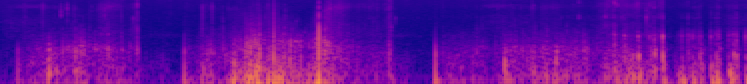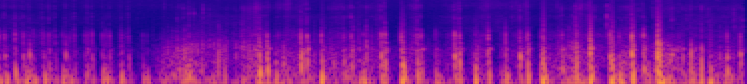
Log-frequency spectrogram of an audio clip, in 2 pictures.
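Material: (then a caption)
Rubber. A blue squishy rubber dolphin toy filled with gel beads is held close to the mic and squeezed and scratched with fingertips. The result is a low, muffled, rumbling squish of dense, crackly scratches and brief swells, with a short pause near four seconds before the rapid scratching resumes.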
